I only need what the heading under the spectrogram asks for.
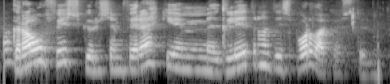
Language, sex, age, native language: Icelandic, other, 14, Icelandic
